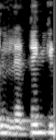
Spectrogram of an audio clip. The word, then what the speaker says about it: LaTeX: बट जिसका correct pronounce है वो है एल ई वाई ले टी ई सी एच टेक ले टेक इसको क्या प्रोनाउंस करेंगे लेटेस्ट तो इसका करेक्ट प्रोनाउंस हुआ लेटे तो इंस्टेंट ऑफ़ सेइंग लेटेक्स हम इसको बोलेंगे लेटेक चलो एक बार इसकी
